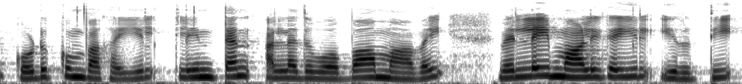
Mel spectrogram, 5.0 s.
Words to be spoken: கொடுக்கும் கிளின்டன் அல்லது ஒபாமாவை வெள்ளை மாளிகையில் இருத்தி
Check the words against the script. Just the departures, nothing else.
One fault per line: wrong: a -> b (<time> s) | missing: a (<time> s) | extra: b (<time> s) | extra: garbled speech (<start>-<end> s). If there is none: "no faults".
extra: வகையில் (0.6 s)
